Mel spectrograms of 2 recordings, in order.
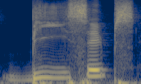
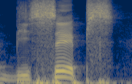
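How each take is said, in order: First: The stress falls on the first syllable. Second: The stress falls on the second syllable. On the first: The speaker calls it right. "bi. Aí o I é acentuado" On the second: The speaker calls it wrong. "Do jeito que ela veio é bíceps"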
